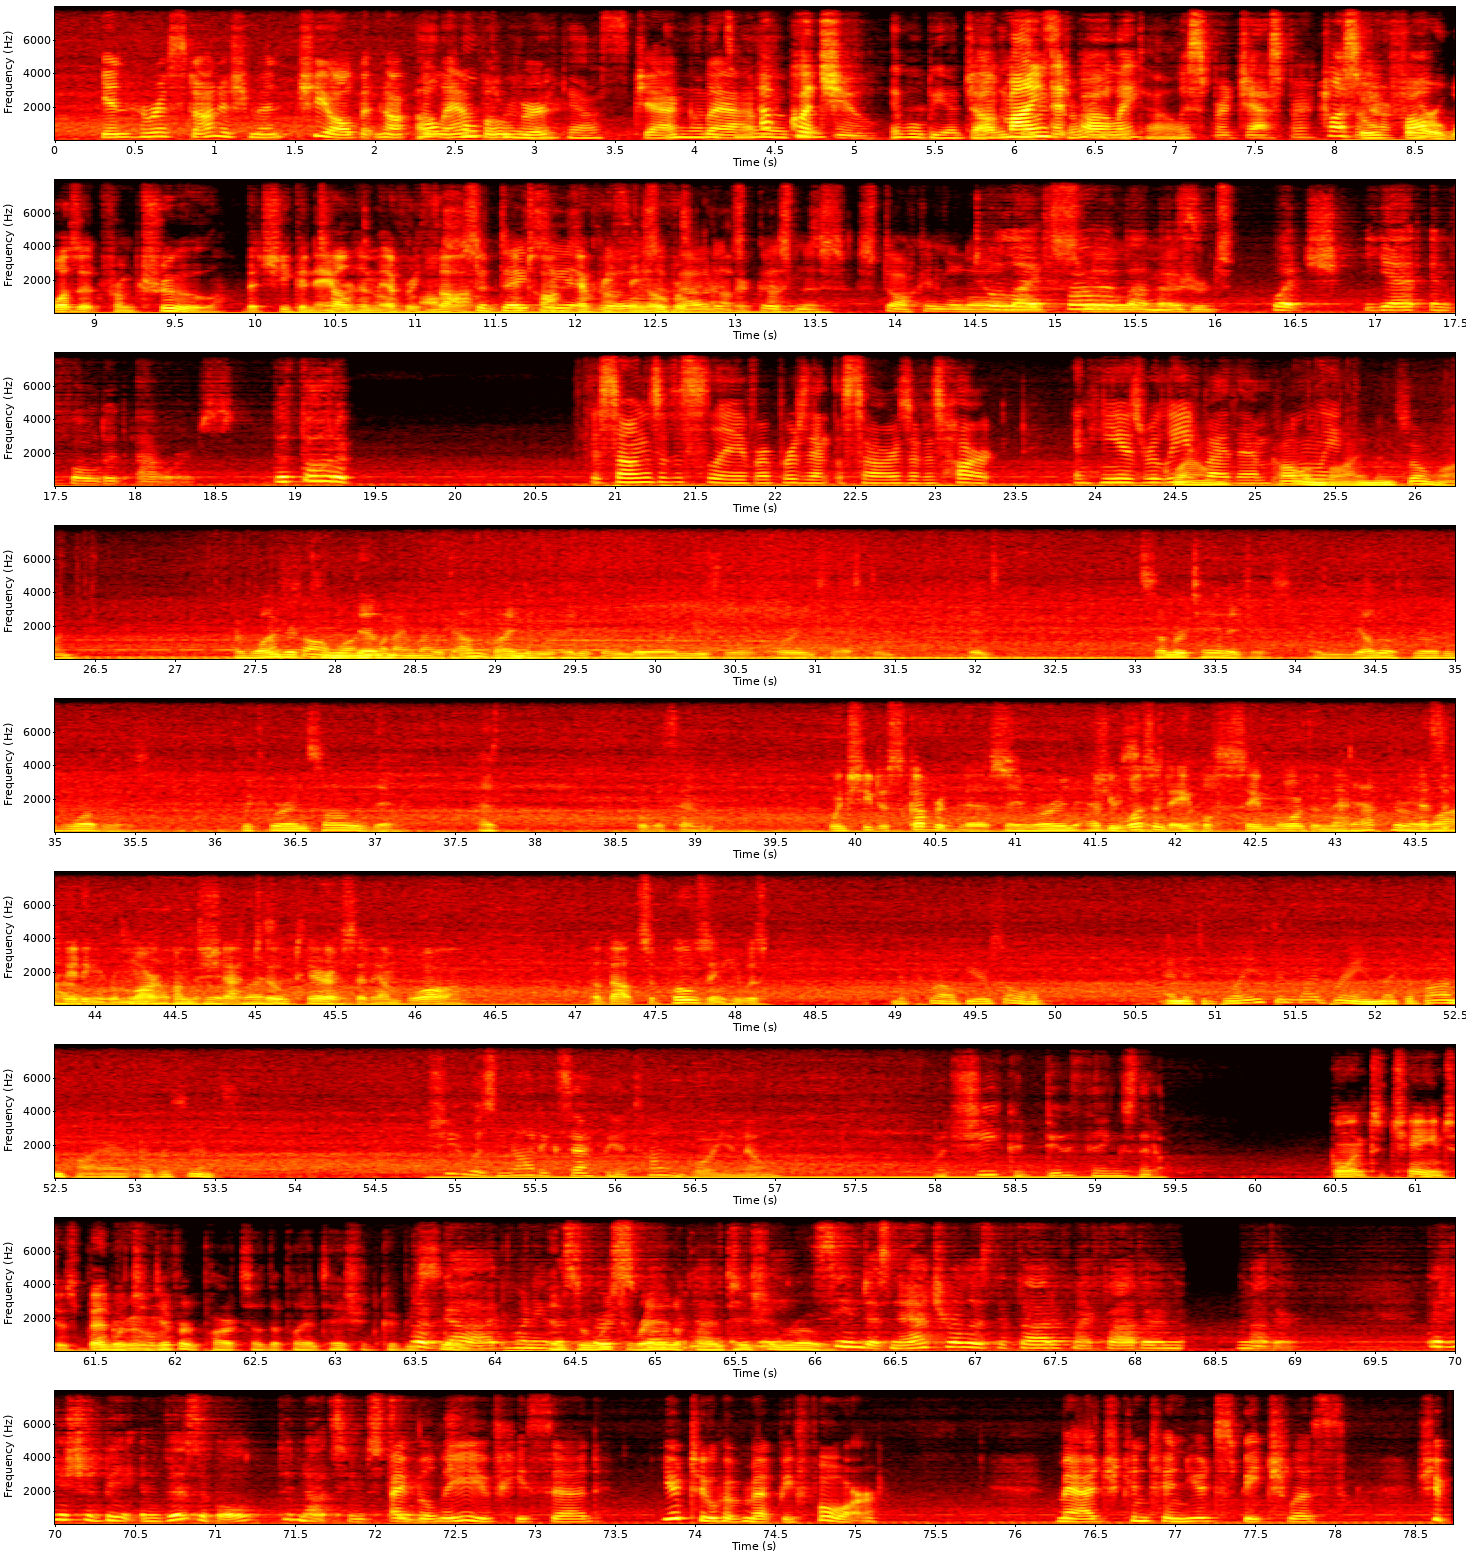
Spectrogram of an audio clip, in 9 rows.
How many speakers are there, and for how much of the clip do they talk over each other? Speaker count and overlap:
ten, about 29%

